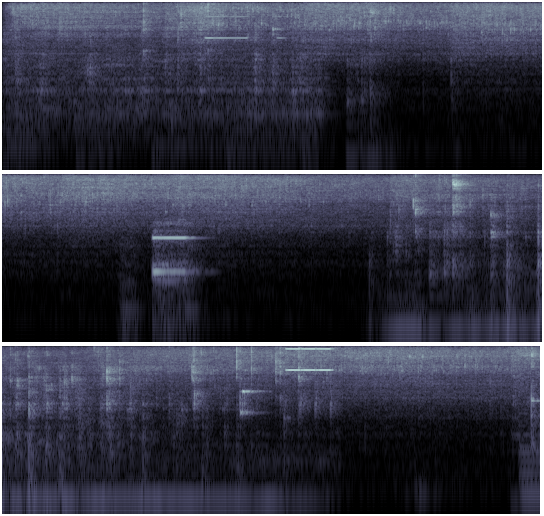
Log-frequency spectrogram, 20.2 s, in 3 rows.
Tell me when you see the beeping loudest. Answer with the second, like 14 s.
9 s.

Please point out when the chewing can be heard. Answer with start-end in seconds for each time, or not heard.
0.0-4.9, 11.3-17.5.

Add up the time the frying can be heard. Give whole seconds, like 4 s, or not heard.
20 s.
